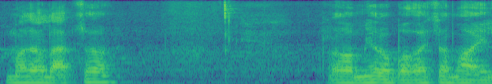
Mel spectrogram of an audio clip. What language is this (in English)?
Nepali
